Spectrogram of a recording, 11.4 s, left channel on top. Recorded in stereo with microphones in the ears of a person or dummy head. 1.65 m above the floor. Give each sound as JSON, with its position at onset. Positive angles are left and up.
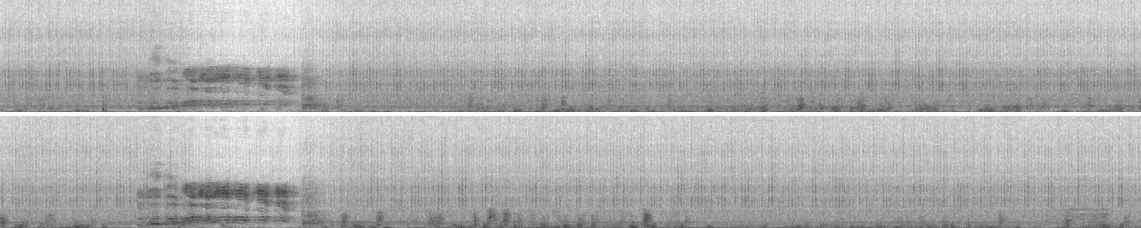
{"t": 1.4, "sound": "laughter", "side_deg": -15, "distance_m": 1.8}
{"t": 3.0, "sound": "knocking", "side_deg": 20, "distance_m": 1.4}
